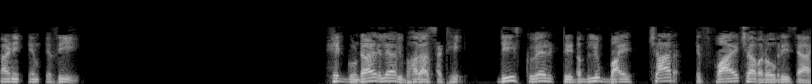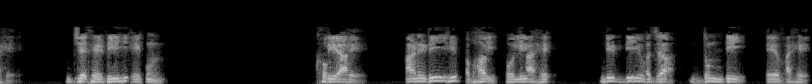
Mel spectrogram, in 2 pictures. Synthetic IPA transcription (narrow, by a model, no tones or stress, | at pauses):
aɽ̃ieefiː | heɡuɳɖaɭeljaʋibʱaɡasaʈʰḭː | ɖiːskʋeɾʈiɖəbljuːbajt͡ɕaɾefʋajt͡ɕjabəɾobəɾit͡seaɦe | d͡ʑet̪ʰeɖiɦiːekuːn | kʰoliaɦe | aɽ̃iɖiɦiːpɾəbʱaʋiːkʰoliaɦe | ɖiɖiʋəd͡zad̪unɖi | eʋaɦe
